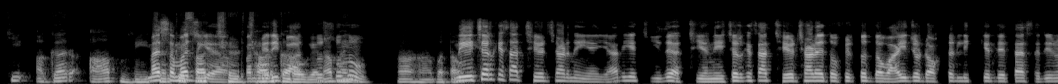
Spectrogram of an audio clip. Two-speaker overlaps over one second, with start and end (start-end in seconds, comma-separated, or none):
1.5-3.5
